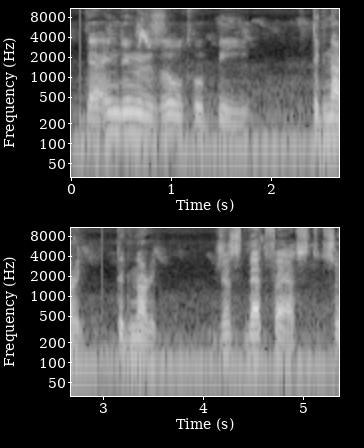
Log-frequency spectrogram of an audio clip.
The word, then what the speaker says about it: Tighnari: English in my opinion I think the closest English pronunciation to the original Arabic pronunciation is dignari we replace these three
